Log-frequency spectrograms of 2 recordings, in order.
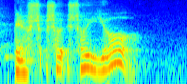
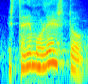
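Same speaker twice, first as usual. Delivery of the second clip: normal talking voice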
